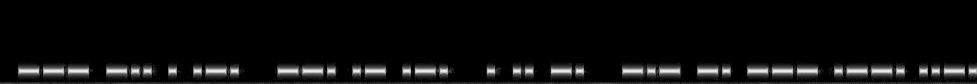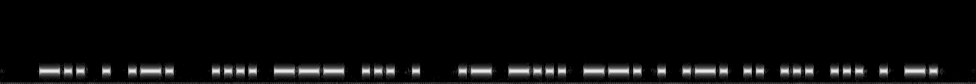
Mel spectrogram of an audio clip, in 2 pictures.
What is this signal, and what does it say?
Morse code, heard as a keyed tone, about 20 wpm, 630 Hz, with radio noise. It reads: ODER GAR EIN KNOPF DER HOSE ABGERISSEN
